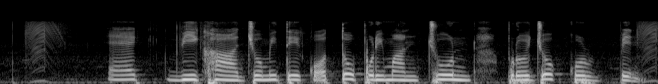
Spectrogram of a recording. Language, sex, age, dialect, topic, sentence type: Bengali, female, 31-35, Standard Colloquial, agriculture, question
